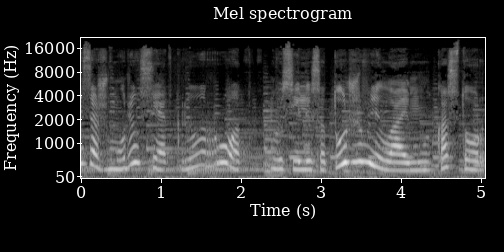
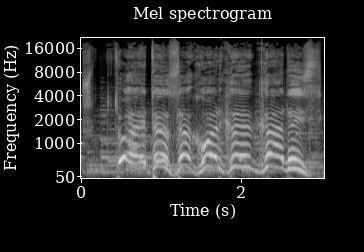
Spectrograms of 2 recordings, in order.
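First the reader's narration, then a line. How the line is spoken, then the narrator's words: Roaring. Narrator (Russian): Взревел Кощей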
